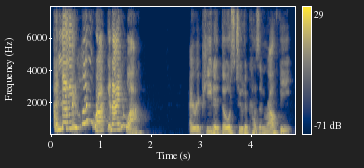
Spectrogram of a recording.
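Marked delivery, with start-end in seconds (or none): 0.1-1.9 straining whine. A narrator's reading. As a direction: squeeze the words out. Robert straining for answers.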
